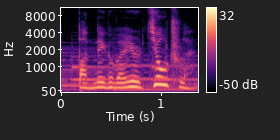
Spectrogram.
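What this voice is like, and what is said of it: Rough, coarse gruff voice. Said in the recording (Chinese): “有个粗野的声音说”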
